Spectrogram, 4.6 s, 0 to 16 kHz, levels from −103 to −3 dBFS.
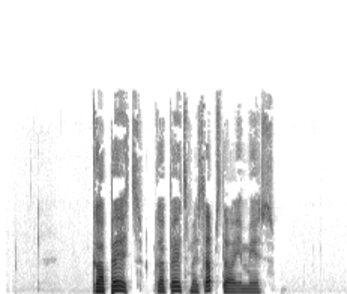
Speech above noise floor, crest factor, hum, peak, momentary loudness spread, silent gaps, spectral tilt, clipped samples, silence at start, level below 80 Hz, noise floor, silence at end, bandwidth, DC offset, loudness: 62 dB; 24 dB; none; -2 dBFS; 17 LU; none; -6 dB/octave; under 0.1%; 1.25 s; -54 dBFS; -84 dBFS; 1 s; 11 kHz; under 0.1%; -22 LUFS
